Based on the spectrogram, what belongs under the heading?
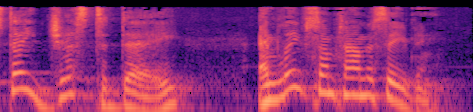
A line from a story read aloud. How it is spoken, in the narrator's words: the girl's father pleaded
